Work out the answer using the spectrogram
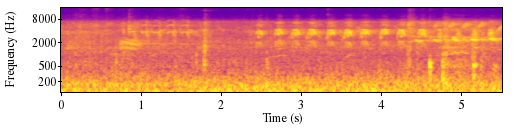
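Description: Birds chirping outdoors: from a couple of seconds in, a run of short, high repeated notes, about four or five a second, joined near the end by a high held note, over a low steady background rumble.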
